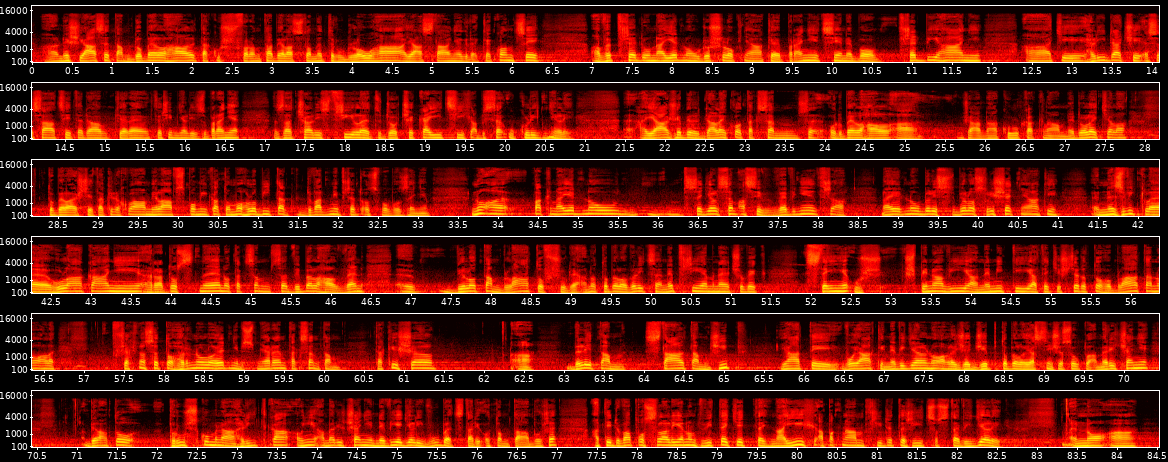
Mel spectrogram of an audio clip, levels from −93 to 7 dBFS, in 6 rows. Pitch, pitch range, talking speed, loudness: 160 Hz, 145-175 Hz, 130 wpm, -27 LUFS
